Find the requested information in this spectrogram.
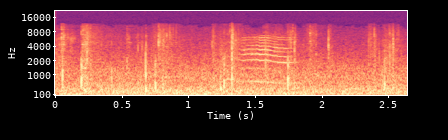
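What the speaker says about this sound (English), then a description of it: "They obviously had to end it with the cat." A cat meows once, a short rising harmonic call against a faint, busy background with scattered clicks, moderately close and clear.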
